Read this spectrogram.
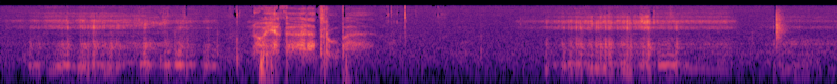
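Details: Rough, rattling snores with a louder snort and gasp in the middle; heavy adult snoring.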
